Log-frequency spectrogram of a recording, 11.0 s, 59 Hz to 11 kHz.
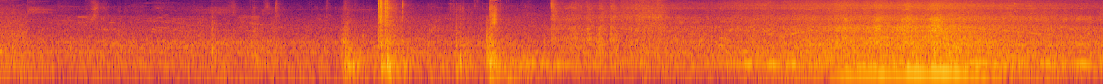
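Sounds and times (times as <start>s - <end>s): vehicle engine humming: 5.3s - 11.0s.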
